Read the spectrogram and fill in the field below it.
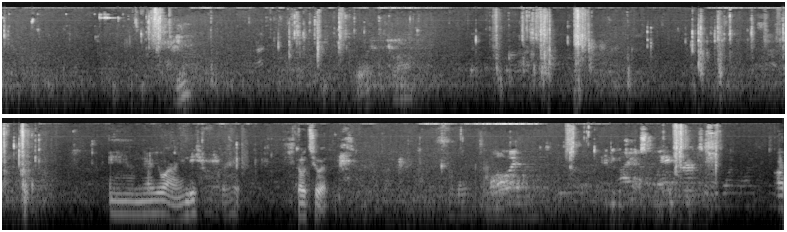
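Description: A man talks casually through a microphone.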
